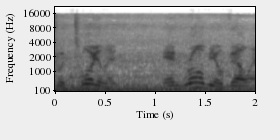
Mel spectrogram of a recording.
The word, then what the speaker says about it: Romeoville: Where I just was called Joylet, rhymes with toilet, and Romeoville, as in the play Romeo and Juliet.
